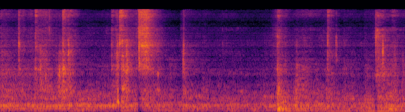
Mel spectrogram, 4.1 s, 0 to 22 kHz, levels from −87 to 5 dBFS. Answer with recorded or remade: remade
